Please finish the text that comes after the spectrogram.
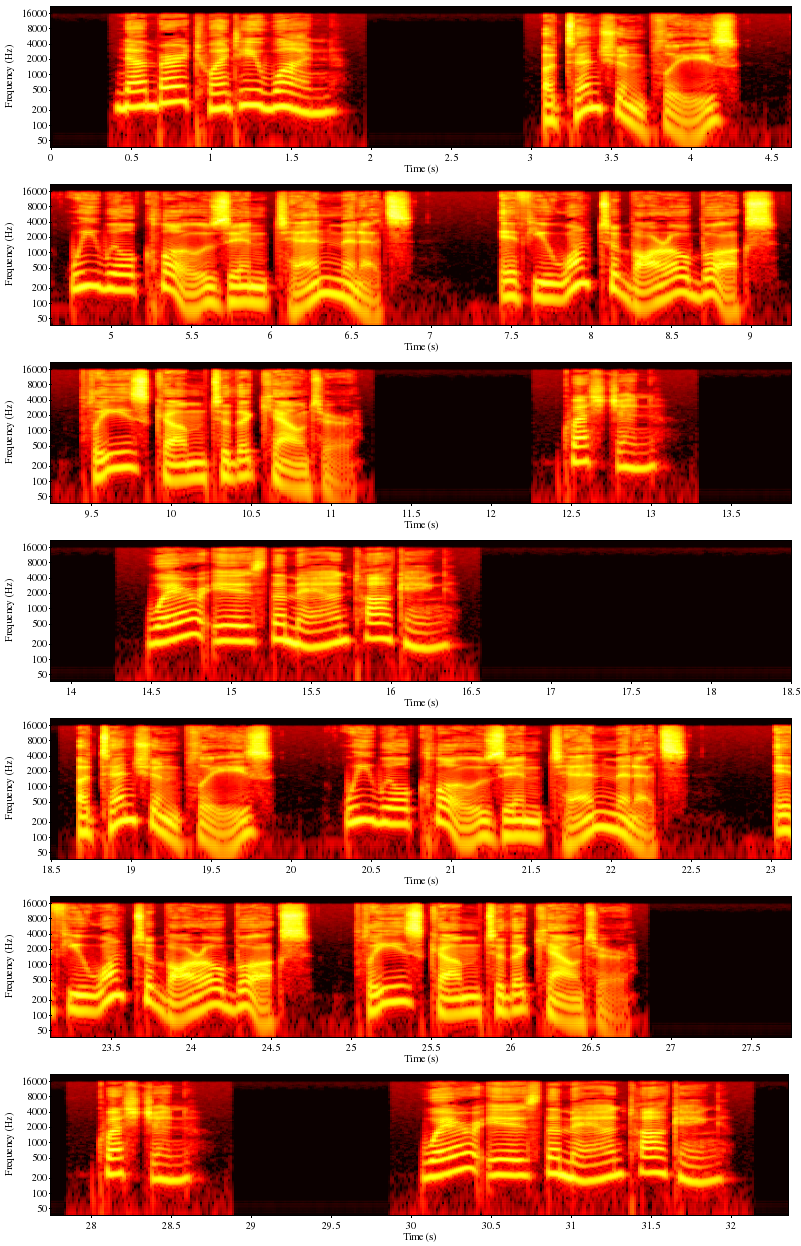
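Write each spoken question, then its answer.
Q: Question. Where is the man talking?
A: At a library.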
